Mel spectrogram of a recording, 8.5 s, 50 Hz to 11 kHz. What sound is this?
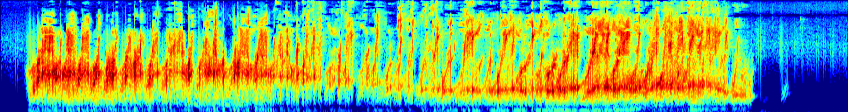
delphiz H2O MOUTH SHAKE 2
Delphi is shaking water in his mouth!
fx, h2o, mouth, noise, shake, shaker, water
